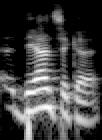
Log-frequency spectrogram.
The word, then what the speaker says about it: D'Anzica: last name butchered my entire life so the diancica did i pronounce that yeah yeah beautiful name thanks for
